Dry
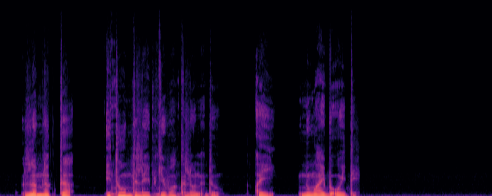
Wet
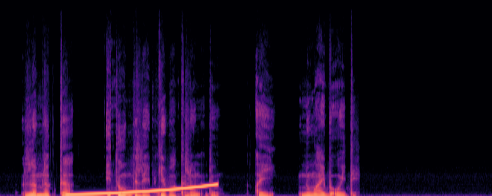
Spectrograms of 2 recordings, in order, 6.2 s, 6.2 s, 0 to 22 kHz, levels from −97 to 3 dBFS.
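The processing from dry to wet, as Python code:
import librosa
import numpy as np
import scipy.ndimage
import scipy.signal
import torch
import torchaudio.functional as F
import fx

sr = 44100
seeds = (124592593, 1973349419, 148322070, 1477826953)

y = fx.transient(x, sr, attack_db=7, sustain_db=-9, at=(1.34, 2.65))
y = fx.spec_paint(y, sr, seeds[0], shape='rise', start_s=0.81, length_s=1.91, low_hz=240.0, high_hz=1400.0, level_db=-21.0)
y = F.gain(torch.from_numpy(y), 5.0).numpy()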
